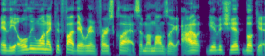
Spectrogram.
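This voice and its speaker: Heard against a quiet background with a dry, close sound and no echo, a man with an American accent uses ordinary pitch variation. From upstate New York. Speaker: podcast guest. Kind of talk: casual interview, personal storytelling.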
